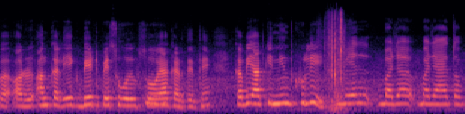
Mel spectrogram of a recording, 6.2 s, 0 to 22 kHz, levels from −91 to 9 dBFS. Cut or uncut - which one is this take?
cut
